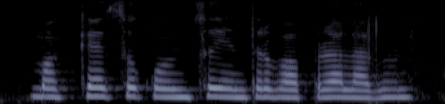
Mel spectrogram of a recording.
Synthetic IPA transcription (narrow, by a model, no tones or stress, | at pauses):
məkːjat͡sɔkoɳt͡sɔjənt̪ɾəʋapɾalaɡuːn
